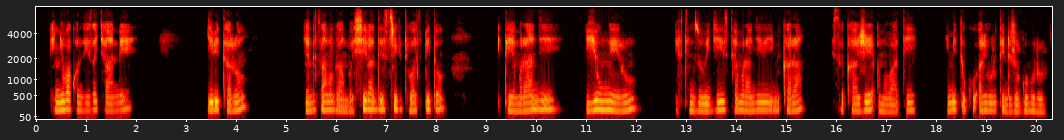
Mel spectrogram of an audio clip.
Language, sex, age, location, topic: Kinyarwanda, female, 18-24, Huye, health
